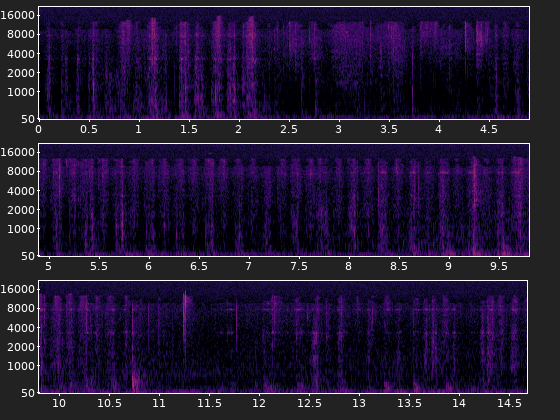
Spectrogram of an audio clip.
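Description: A metal scraper tool is drawn down the leather upper of a brown leather lace-up work boot, worn on a foot, in repeated strokes while the other hand holds the boot. The result is a quiet, steady run of dry, rasping scrapes with a soft low rumble underneath and short, crisp ticks that die away quickly.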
